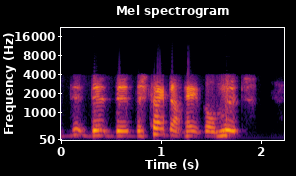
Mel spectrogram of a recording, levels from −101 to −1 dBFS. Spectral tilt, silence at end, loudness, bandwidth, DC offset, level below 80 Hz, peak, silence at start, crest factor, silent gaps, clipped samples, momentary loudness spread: -7.5 dB/octave; 0.35 s; -28 LUFS; 4.6 kHz; under 0.1%; -86 dBFS; -12 dBFS; 0.1 s; 18 dB; none; under 0.1%; 3 LU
